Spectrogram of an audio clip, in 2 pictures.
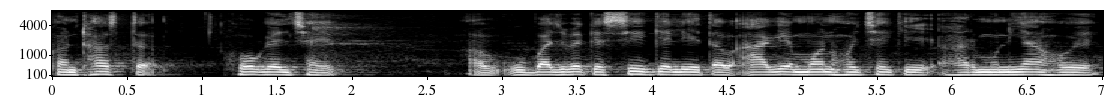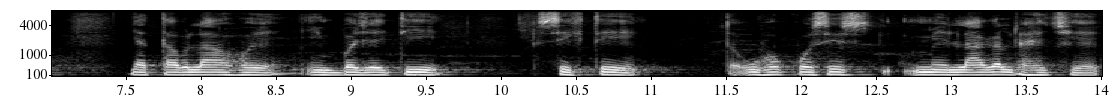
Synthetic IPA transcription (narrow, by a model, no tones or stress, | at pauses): kənʈʰəst̪ | hoɡelt͡ʃʰɛ | a̰bubəd͡ʒbekesikʰɡeliɛt̪əba̰ɡemənɦojt͡ʃʰɛkiɦəɾmonijaɦojjat̪əblaɦojibəd͡ʒəjt̪i | sikʰt̪e | t̪ɔ̰ʔuɦokosismelaɡəlɾəɦɛt͡ʃʰiɛ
